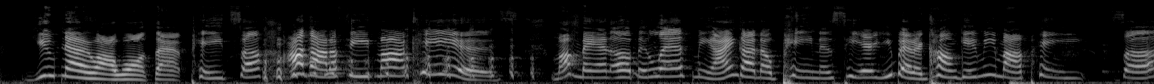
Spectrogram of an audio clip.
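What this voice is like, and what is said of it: Thick put-on Southern accent. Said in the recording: “that is spot on. ... Can do the southern accent really well”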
